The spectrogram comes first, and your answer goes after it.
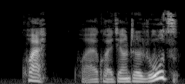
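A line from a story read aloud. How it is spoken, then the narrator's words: Angry. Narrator (Chinese): 怒目说道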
